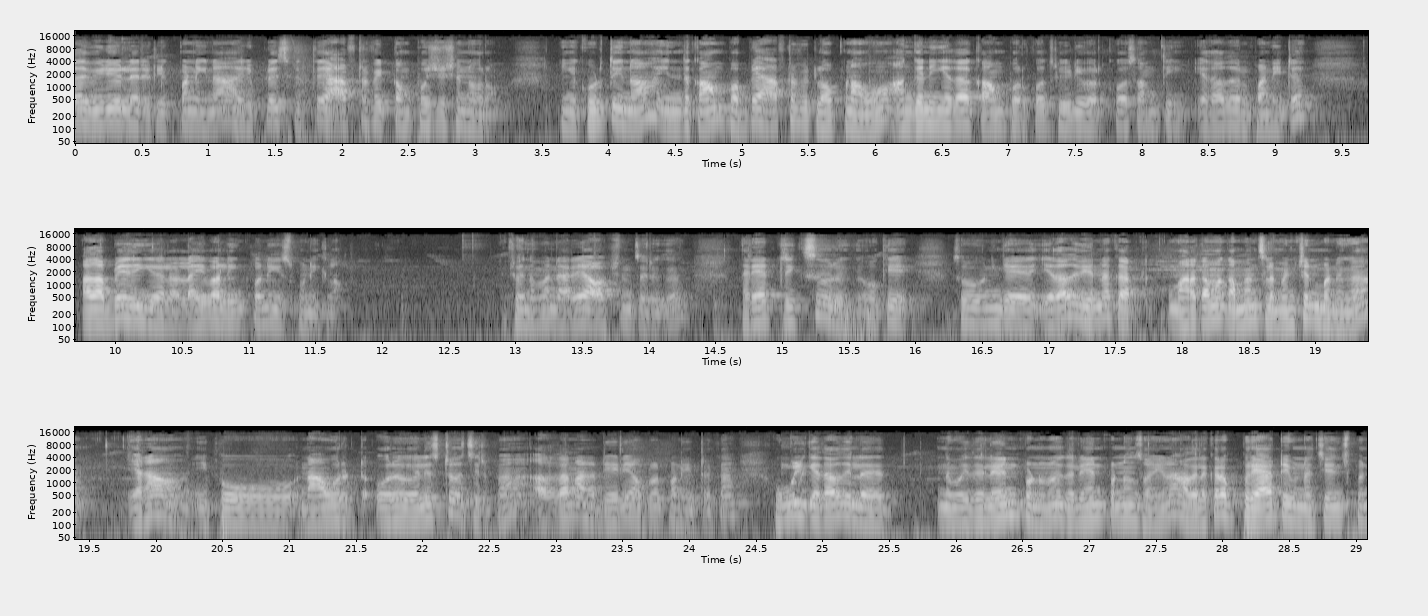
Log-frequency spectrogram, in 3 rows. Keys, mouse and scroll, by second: 0.3 right click, 12.6 click, 14.7 alt+scroll down 1.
